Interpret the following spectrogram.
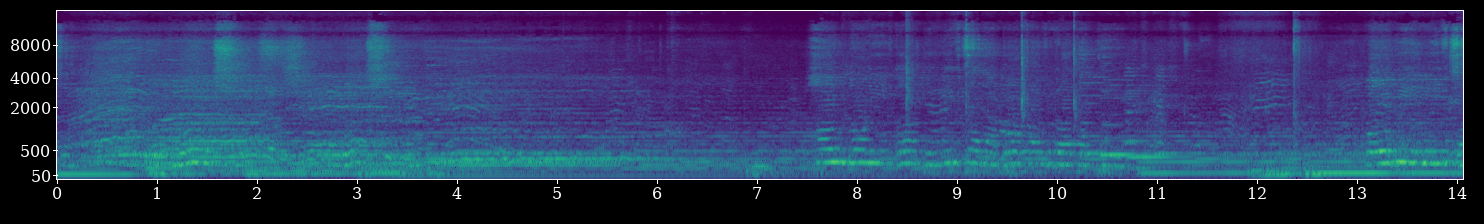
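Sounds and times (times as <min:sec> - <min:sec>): gospel choir singing: 0:00.0 - 0:07.2.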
